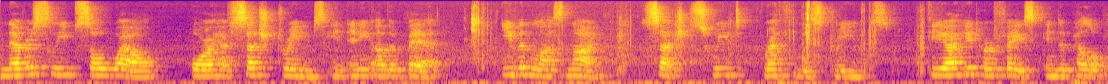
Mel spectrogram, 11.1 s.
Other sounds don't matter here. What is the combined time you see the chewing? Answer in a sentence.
The chewing can be heard for 5 seconds in total.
